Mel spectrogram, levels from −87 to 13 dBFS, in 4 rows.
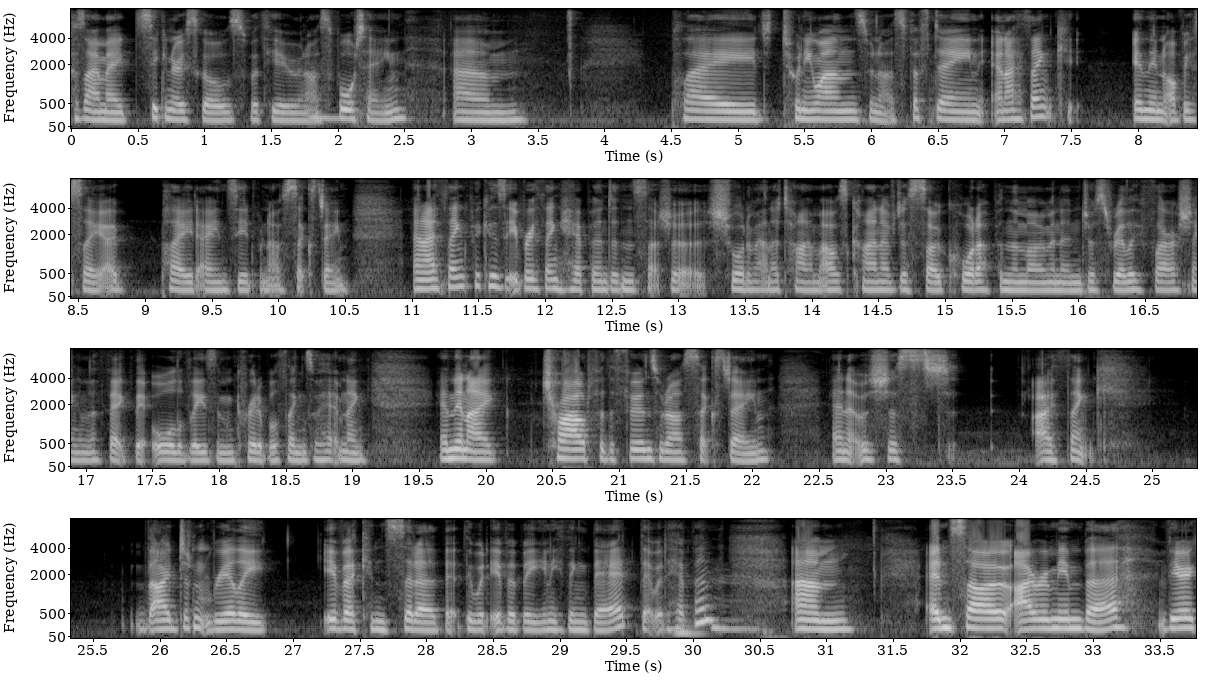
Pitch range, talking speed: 155-170 Hz, 190 wpm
